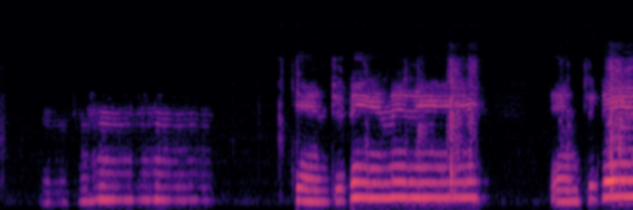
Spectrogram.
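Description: A female voice humming two long, steady notes, the second higher and louder than the first.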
